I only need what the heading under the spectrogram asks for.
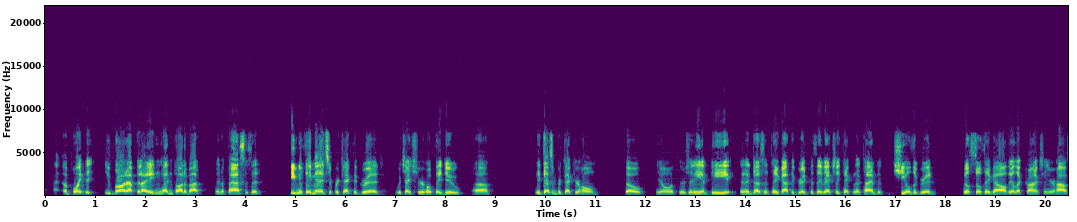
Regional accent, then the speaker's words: Missouri, United States; But I'm from Missouri, so I'm saying, well, show me.

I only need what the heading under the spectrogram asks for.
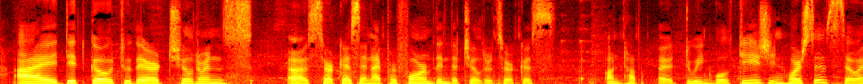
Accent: Switzerland; And I grew up in Switzerland in the circus world with great enthusiasm.

